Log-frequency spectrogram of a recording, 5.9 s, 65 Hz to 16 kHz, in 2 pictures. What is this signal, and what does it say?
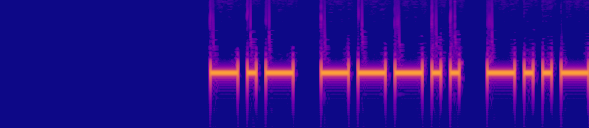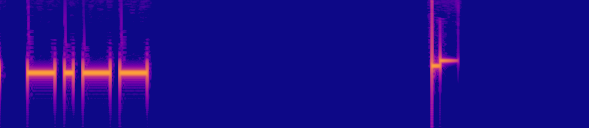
Morse code, heard as a keyed tone, about 23 wpm, 700 Hz. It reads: K8XY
